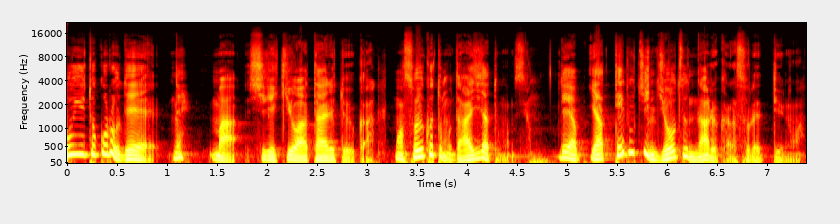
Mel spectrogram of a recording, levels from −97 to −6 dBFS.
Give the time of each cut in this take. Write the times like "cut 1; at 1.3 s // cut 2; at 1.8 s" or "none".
cut 1; at 3.2 s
